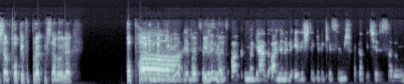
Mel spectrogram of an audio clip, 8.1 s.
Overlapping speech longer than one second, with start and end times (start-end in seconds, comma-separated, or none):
2.8-4.6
